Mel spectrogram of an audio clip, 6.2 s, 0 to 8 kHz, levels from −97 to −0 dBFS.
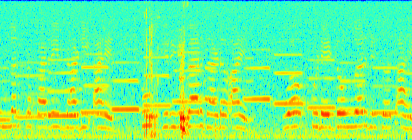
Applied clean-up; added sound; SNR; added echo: none; Burping, eructation + Wind instrument, woodwind instrument; 0 dB; none.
